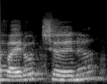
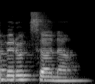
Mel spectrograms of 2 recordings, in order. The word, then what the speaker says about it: Vairochana: Ele provavelmente foi um pandita indiano que viajou por volta do século XI para o Tibete, e o seu nome era Vairochana, ou na pronúncia tibetana, Berotsana.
